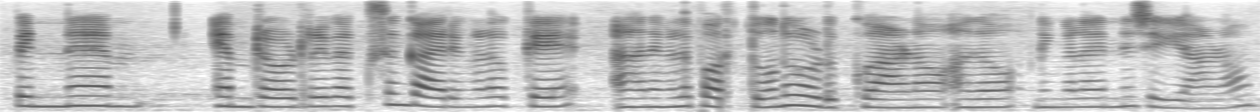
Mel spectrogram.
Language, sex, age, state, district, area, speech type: Malayalam, female, 18-30, Kerala, Idukki, rural, spontaneous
